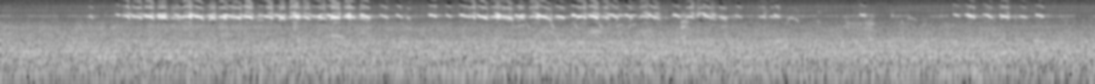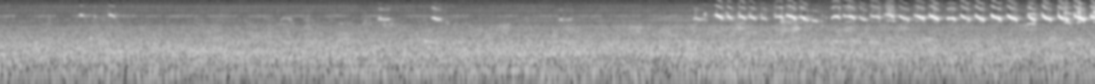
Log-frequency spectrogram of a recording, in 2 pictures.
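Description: A small bird chirping in fast runs of quick, high, repeated notes: one long bout through the first third, a few scattered notes in the middle, and another long bout starting near the end.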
